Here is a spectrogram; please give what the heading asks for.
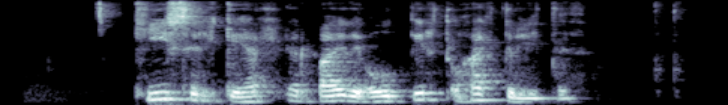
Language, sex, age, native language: Icelandic, male, 40-49, Icelandic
